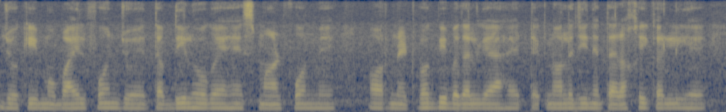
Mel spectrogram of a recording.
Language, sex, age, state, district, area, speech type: Urdu, male, 18-30, Telangana, Hyderabad, urban, spontaneous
